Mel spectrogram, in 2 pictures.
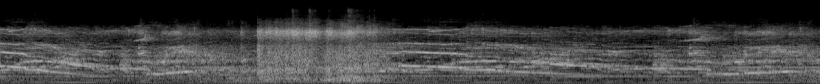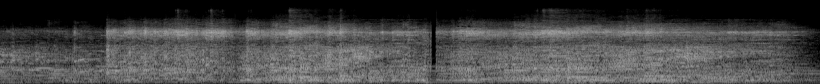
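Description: Riders on a spinning disco-style fairground ride screaming, with many long shrieks that rise and fall in pitch, over loud ride music. From about nine seconds in, the screams blur into a denser, noisier din.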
